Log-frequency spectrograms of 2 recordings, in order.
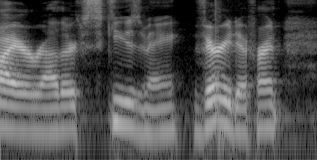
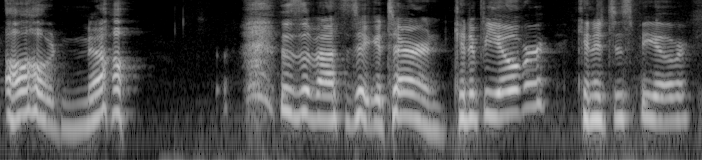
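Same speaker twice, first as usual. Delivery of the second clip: higher, louder, rushed panic; playing up the horror of hearing herself; hammed-up oh-no panic; mock dread; 4 semitones higher, 5 dB louder than usual. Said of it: "I'm like".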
